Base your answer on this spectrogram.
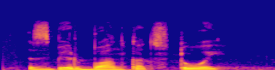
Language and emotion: Russian, neutral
